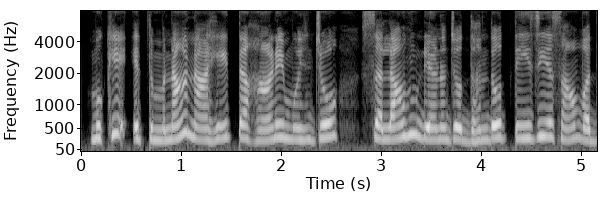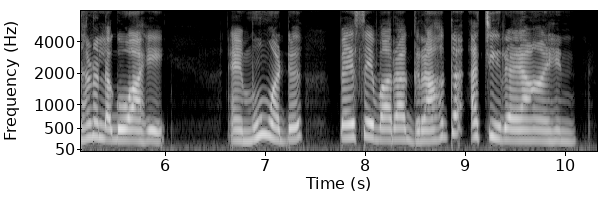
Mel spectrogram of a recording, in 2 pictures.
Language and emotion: Sindhi, happy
